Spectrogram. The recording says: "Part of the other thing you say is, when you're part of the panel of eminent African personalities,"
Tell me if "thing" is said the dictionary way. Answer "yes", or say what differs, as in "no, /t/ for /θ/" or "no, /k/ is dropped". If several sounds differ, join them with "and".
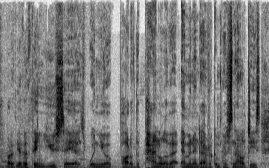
yes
